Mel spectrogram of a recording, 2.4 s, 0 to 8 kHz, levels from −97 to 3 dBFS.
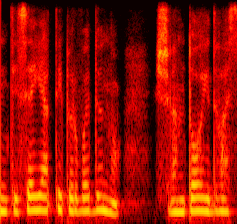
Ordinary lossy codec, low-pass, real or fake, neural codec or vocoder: Opus, 24 kbps; 7.2 kHz; fake; codec, 16 kHz, 6 kbps, DAC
